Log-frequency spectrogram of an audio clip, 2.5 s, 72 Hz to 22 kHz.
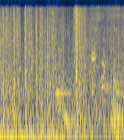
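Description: Rapid gunfire and explosions fill a Helldivers 2 battle against bots and bugs, dense loud bursts layered over a constant combat roar.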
